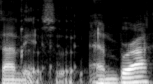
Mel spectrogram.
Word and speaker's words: Embarras: makes it really nice it's on the ocean embra spelled embarrass River but uh so it makes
